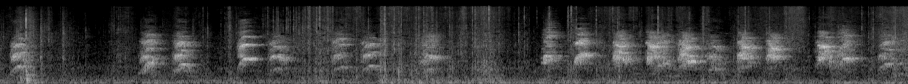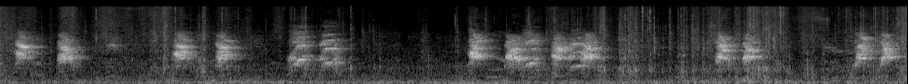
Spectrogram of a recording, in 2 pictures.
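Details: French Bulldog puppy offered for sale, giving rapid runs of high, sharp yips in clusters of three to six, separated by short pauses, over a faint steady room hum.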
